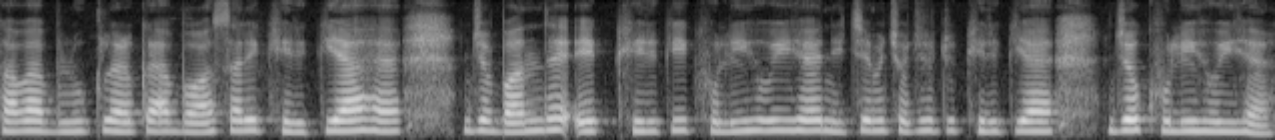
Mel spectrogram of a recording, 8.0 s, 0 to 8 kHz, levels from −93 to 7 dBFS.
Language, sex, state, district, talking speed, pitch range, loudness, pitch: Hindi, female, Chhattisgarh, Sukma, 190 wpm, 205-220 Hz, -19 LUFS, 215 Hz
